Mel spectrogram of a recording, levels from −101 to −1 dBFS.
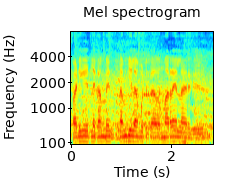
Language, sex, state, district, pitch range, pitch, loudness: Tamil, male, Tamil Nadu, Kanyakumari, 120-135 Hz, 130 Hz, -16 LUFS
